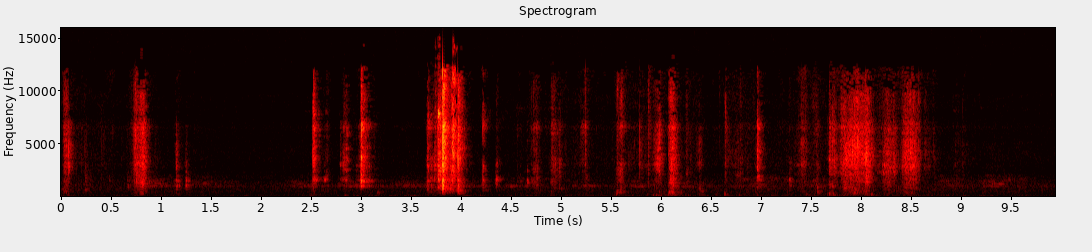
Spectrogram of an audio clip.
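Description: Scattered clicks and knocks of a CZ 527 bolt-action rifle being handled, the loudest a sharp click about four seconds in. A rustle follows around eight seconds as the rifle is brought to the shoulder.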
